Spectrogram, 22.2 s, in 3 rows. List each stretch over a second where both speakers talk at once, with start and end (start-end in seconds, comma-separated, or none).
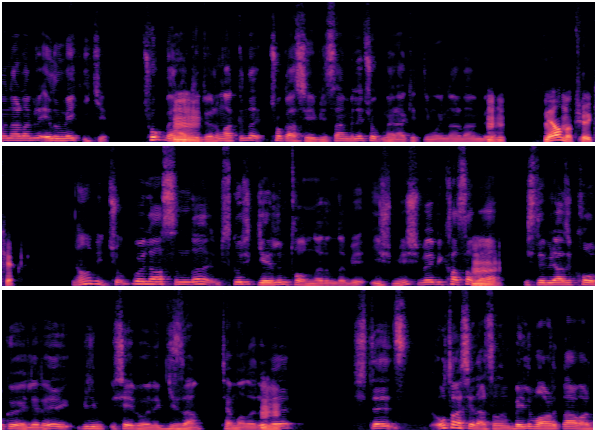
none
